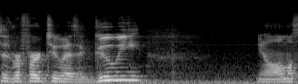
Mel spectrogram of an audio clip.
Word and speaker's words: GUI: referred to as a gui you know almost like gooey butter cake but but spelt g-u-i pronounced gui um graphical you know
